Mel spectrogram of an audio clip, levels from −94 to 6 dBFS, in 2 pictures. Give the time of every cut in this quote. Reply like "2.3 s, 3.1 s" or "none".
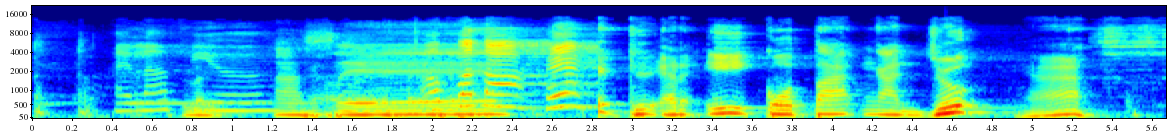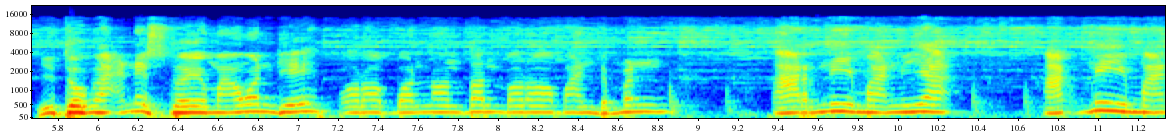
2.9 s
